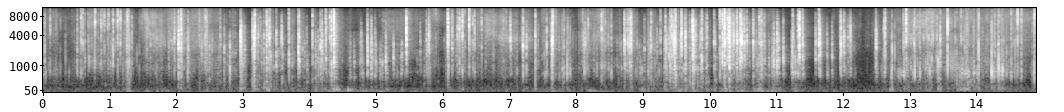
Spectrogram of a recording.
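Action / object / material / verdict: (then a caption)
scrape / paper magazine pages / paper / none. Hands with long nails rub and flip the pages of a thin, damp paper magazine up close. Dense, bright crinkling and crisp rustles come in quick bursts with short pauses, with almost no low end.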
